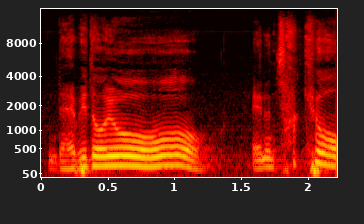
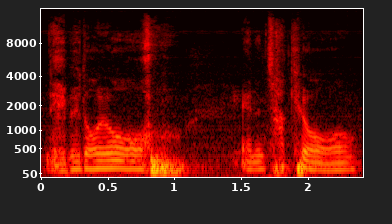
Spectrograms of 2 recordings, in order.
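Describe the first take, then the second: First: Slow, drawn-out Chungcheong elder voice; slow Chungcheong insult in disguise; Chungcheong dialect. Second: Lower, softer Chungcheong aside; hushed Chungcheong dialect; quieter Chungcheong repeat. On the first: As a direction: drawl it like a sly Chungcheong elder. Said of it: "충청도 어른들의 최고 심한 욕". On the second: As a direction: mutter it again like a sly elder. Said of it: "충청도 어른들의 최고 욕". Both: Retold or imitated.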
